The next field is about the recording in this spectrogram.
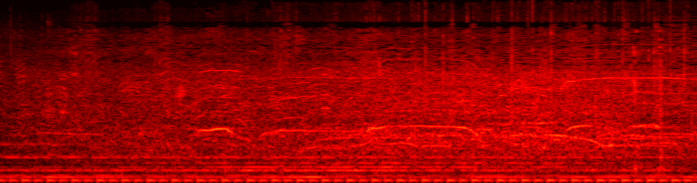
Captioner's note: crowd murmuring; crowd cheering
